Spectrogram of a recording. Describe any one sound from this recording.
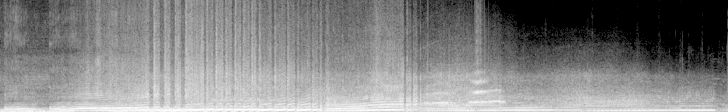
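A car engine roars as the car launches and speeds away, shifting gears and fading into the distance.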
